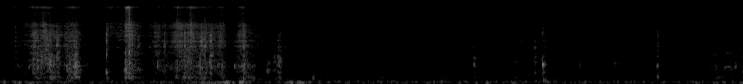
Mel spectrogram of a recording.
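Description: Rustling and handling noise from a mesh net bag and a plastic tube snake trap for the first few seconds, with a sharp click about a second in. After that it is quieter, with a few faint clicks and taps as the trap's wire and mesh end are worked.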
